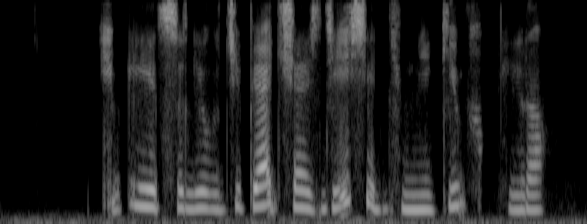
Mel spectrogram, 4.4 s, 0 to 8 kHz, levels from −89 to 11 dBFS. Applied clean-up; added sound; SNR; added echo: neural diffusion model UNIVERSE++.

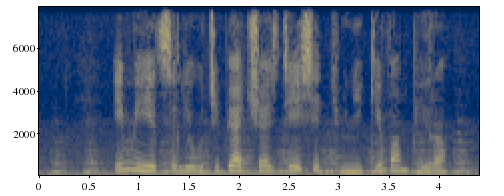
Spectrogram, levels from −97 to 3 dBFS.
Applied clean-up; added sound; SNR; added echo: none; Wild animals; 10 dB; none.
